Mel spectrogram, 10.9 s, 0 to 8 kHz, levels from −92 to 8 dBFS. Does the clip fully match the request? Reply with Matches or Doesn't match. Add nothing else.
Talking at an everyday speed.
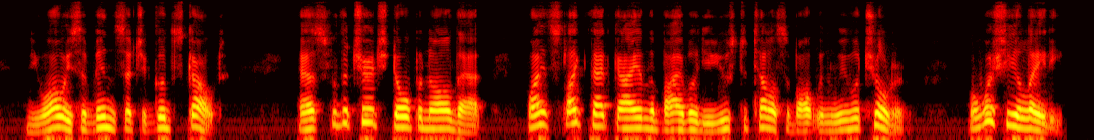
Doesn't match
